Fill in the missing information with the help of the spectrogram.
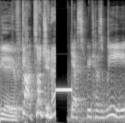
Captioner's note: beep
